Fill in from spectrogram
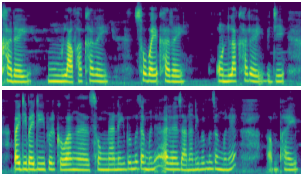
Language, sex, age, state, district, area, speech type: Bodo, female, 18-30, Assam, Udalguri, rural, spontaneous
